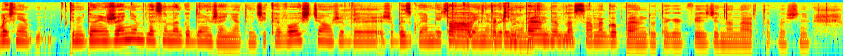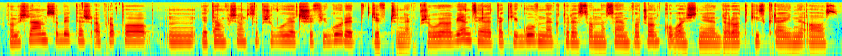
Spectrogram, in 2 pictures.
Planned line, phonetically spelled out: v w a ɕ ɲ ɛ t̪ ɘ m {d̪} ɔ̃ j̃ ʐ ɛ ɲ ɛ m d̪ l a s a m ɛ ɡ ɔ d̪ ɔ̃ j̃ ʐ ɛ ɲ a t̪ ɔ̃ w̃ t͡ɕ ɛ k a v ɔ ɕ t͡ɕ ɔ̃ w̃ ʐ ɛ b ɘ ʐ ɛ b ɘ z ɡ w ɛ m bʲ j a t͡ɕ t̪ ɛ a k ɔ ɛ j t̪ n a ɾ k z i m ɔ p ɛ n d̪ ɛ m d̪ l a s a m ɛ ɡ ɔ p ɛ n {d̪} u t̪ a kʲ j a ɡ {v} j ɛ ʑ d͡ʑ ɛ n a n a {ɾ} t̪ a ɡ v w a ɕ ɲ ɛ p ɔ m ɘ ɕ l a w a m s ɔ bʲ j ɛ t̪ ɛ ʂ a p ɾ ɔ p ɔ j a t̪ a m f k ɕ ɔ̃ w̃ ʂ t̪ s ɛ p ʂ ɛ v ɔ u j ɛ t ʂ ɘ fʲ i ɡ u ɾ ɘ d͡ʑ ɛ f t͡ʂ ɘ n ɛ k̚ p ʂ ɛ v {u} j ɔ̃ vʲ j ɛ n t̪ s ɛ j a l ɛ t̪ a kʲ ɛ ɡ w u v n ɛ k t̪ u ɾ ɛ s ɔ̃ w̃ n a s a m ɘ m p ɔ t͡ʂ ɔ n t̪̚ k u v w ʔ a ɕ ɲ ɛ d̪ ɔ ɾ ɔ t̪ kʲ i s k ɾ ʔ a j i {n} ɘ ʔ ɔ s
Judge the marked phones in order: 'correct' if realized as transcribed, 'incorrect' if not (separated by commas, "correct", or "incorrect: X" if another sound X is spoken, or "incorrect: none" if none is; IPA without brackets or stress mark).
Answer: correct, correct, correct, correct, correct, correct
